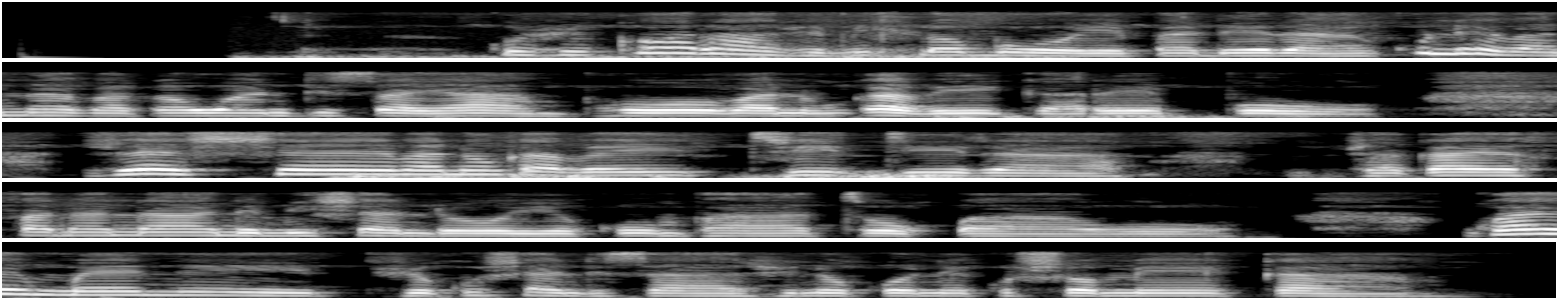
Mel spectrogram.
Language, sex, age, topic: Ndau, female, 50+, education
